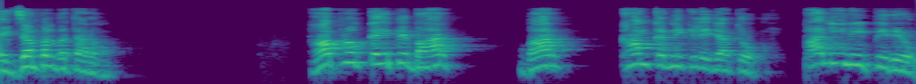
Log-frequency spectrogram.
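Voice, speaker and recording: An animated man's voice at an extremely high pitch. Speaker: health and wellness speaker. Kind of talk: health talk to online audience. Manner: repetitive, animated.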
